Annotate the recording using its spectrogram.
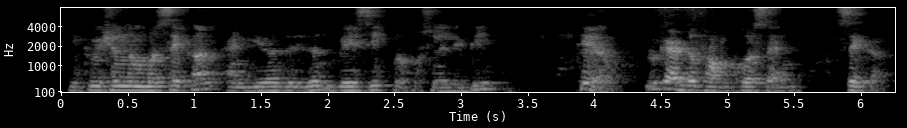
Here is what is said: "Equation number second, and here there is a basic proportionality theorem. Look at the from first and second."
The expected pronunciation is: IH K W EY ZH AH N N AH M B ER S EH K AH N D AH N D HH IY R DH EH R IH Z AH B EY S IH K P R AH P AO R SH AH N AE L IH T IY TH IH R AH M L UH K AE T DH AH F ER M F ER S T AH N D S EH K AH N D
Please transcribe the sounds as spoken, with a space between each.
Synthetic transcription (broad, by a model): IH K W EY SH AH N N AH M B ER S EH K AH N D AH N D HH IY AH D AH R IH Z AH B EY S IH K P R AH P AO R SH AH N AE L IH T IY T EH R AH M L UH K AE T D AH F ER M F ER S AH N D S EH K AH N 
